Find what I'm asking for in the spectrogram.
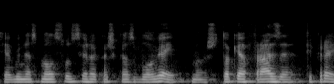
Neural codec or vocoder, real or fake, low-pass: codec, 16 kHz, 4 kbps, FreqCodec, smaller model; fake; 7.2 kHz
